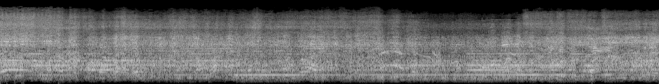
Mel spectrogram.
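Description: The Great Elephant of Nantes, a giant mechanical walking elephant, running: its diesel-driven hydraulics make steady machine noise with a continuous whine.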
